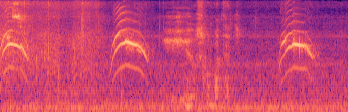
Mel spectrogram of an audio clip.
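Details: Kitten giving meows meant to attract cats, three arched high calls about two seconds apart with a faint rustle and a soft low sound in between.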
